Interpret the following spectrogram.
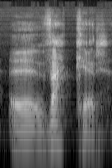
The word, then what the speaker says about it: vacker: So this is a shorter sound, so "vacker" as opposed to "bra".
